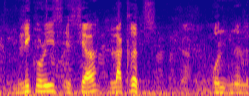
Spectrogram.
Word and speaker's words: Licorice: Der Sprecher vom Deutschlandradio hat den Film betitelt als Licorice Pizza, also hat sozusagen die italienische Aussprache gewählt. Ja. – Dann gab es eine Kritik von Katja Nikodemis, glaube ich, von der Zeit, wo ich gehört habe, die hat gesagt, Licorice, also so die amerikanische Aussprache.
